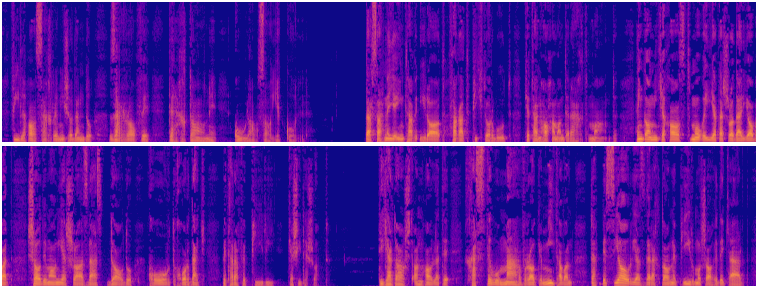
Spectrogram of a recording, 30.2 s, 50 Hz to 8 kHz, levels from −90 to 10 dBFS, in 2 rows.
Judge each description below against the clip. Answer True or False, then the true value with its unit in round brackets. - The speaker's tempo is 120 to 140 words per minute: False (110 wpm)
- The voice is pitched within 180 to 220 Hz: False (90 Hz)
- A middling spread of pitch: True (3.8 semitones)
